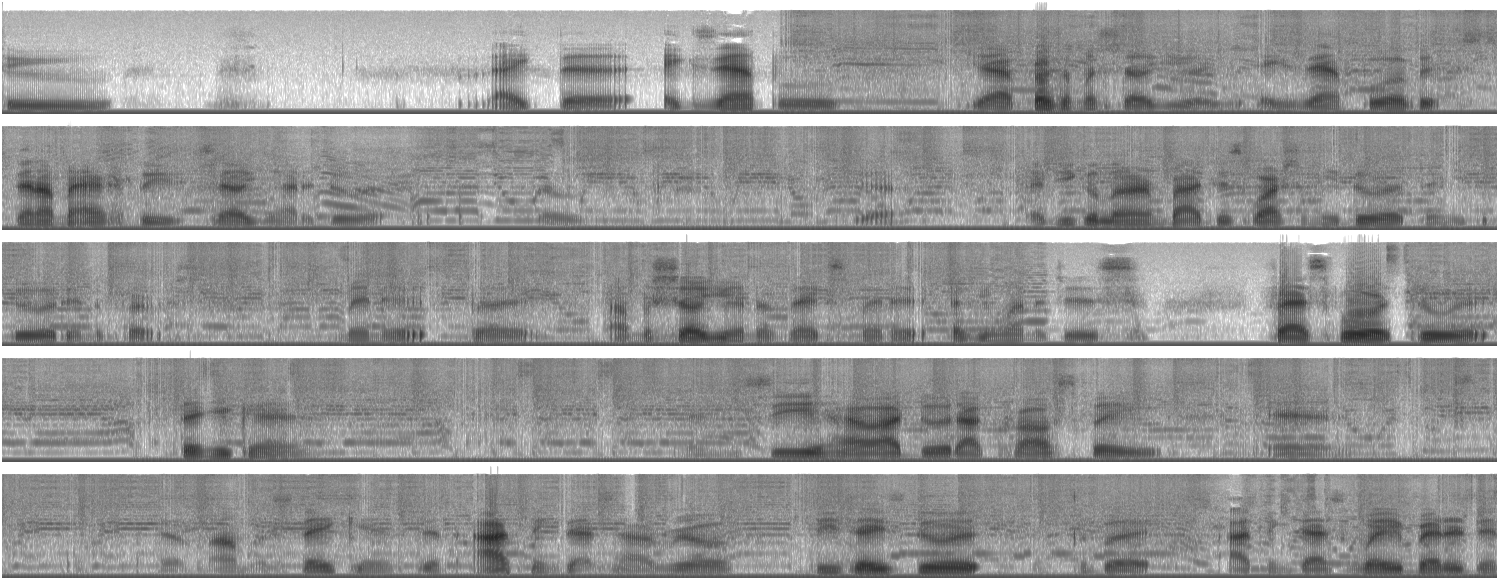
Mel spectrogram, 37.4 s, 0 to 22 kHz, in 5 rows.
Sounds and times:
Speech: 0.0s - 0.6s, 2.4s - 9.5s, 10.1s - 10.4s, 11.6s - 12.0s, 12.6s - 15.9s, 16.6s - 20.7s, 21.3s - 22.4s, 23.3s - 24.0s, 25.9s - 29.2s, 30.6s - 37.3s
Music: 3.9s - 20.2s, 21.9s - 37.3s.

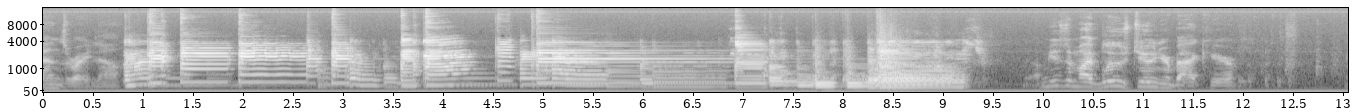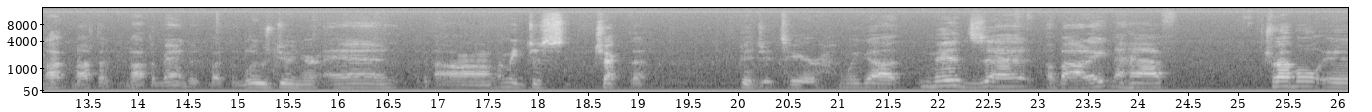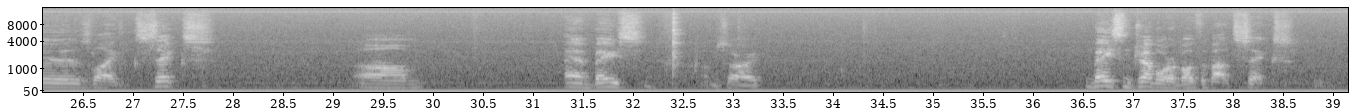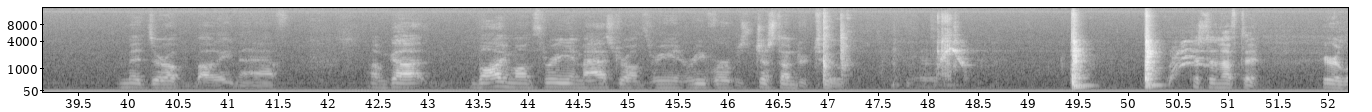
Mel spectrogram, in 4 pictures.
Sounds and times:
Speech: 0.0s - 0.8s, 9.8s - 12.1s, 13.0s - 19.2s, 20.0s - 24.4s, 25.2s - 27.9s, 29.2s - 30.0s, 31.3s - 33.4s, 36.5s - 38.7s, 39.9s - 41.6s, 42.4s - 48.2s, 50.6s - 52.2s
Bass guitar: 0.8s - 9.5s, 49.4s - 50.8s
Electric guitar: 0.8s - 9.5s, 49.4s - 50.8s
Strum: 0.8s - 9.5s, 49.4s - 50.6s.

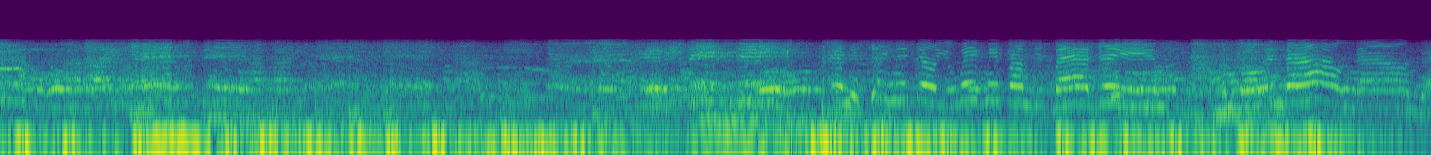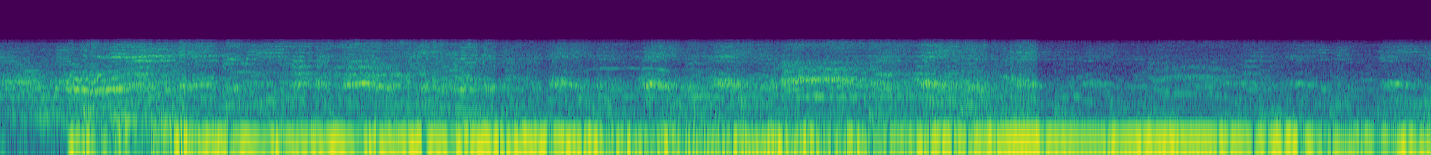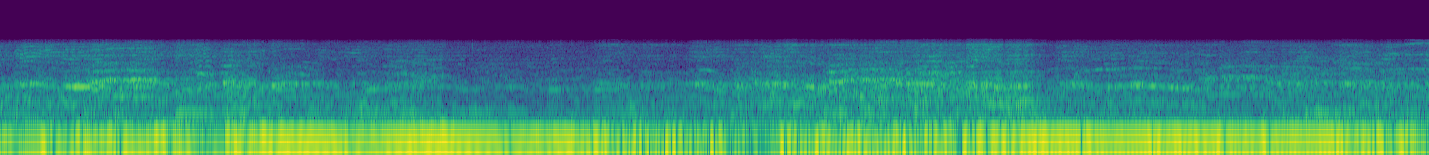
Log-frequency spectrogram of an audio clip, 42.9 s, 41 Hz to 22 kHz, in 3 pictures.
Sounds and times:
Female singing: 0.0s - 42.9s
Music: 0.0s - 42.9s.

